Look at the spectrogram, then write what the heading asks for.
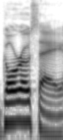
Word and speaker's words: Goro: so they've been the Goro all right it's pronounced Goro all right let's pull it up chapter one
